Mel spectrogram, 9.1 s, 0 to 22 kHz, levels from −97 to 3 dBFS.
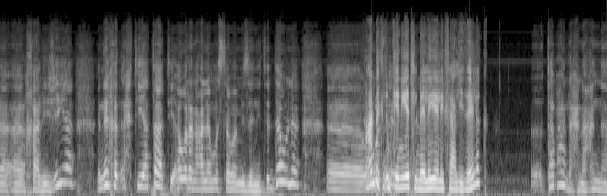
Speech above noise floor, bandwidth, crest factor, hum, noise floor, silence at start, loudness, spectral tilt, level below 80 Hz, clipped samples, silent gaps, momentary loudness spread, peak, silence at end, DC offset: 31 dB; 14.5 kHz; 18 dB; none; -48 dBFS; 0 s; -17 LUFS; -6 dB/octave; -42 dBFS; under 0.1%; none; 14 LU; 0 dBFS; 0 s; under 0.1%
